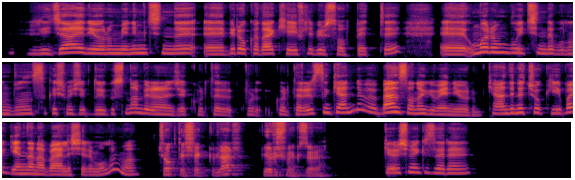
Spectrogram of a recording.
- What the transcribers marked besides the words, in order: none
- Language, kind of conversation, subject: Turkish, advice, Kendimi yaratıcı bir şekilde ifade etmekte neden zorlanıyorum?
- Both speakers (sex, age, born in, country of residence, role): female, 30-34, Turkey, Germany, advisor; male, 35-39, Turkey, Hungary, user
